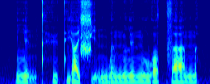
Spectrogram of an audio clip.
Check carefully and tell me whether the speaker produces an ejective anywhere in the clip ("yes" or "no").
no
